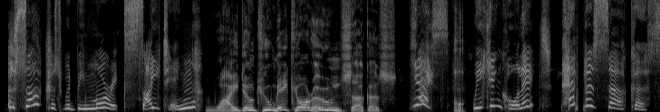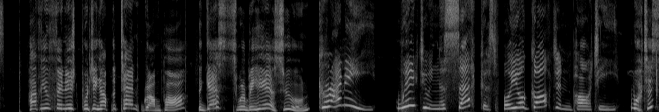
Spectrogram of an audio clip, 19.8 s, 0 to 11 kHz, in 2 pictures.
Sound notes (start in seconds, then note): 6.7 snorts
